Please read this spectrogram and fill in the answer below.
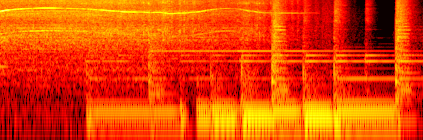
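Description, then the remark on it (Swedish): A high-pitched dental drill whines steadily as it works on a tooth, its pitch wavering slightly, while a low intermittent grinding buzz starts and stops in short bursts beneath it. No one speaks. “Nu får ni ursäkta, för det är dags att ta tag i den här tanden som strulade i början.”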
